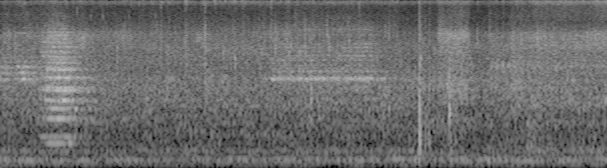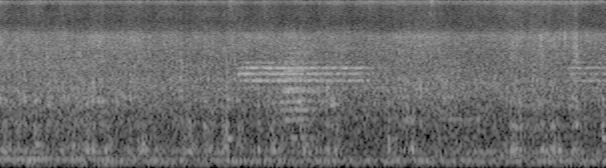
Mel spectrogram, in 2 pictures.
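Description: Steady low hum, with short vehicle-horn toots about half a second in and again around nine seconds, and a single sharp knock about four seconds in.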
